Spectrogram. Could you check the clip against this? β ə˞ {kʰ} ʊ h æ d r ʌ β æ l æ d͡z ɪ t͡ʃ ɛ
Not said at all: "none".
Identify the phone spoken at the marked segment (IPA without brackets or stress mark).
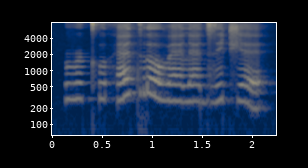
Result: kʰ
